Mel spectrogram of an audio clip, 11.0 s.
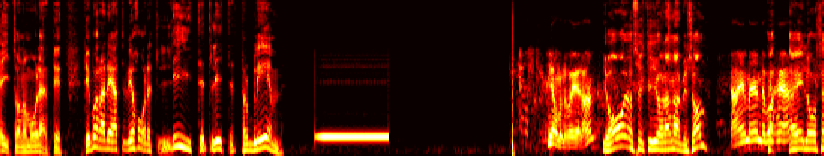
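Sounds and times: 
speech: 0.0 - 3.8, 7.3 - 10.9
telephone ringback tone of outgoing call: 4.2 - 5.2.

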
